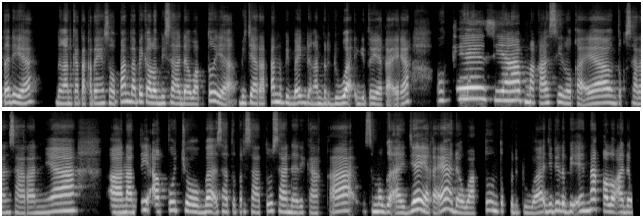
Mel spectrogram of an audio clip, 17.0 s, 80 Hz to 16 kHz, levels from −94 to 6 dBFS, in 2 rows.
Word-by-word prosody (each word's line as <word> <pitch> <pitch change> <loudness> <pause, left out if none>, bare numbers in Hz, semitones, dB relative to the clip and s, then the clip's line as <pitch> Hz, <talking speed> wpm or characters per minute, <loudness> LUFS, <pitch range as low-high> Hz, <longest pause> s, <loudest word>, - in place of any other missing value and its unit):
tadi 240 +3 +2
ya, 235 - 0 0.4
dengan 210 -1 -1
kata-kata 210 0 -4
yang 220 - -3
sopan, 255 +6 -1
tapi 260 0 +1
kalau 230 -4 +2
bisa 220 0 -2
ada 205 0 -1
waktu 205 +6 0
ya - - -6
bicarakan 230 +3 -1
lebih 225 - -3
baik 220 +3 +1
dengan 200 -1 -4
berdua 205 +2 +1
gitu 200 0 -8
ya 200 -3 -1
Kak - - -5
ya? 215 - -1 0.4
Oke, 365 +4 +5
siap. 320 -3 +3
Makasih 235 0 -1
loh 215 -3 -2
Kak 210 - -4
ya 225 +5 +3
untuk 220 -1 -6
saran-sarannya. 210 +5 0 0.4
Eee, 215 -1 +3
nanti 220 +7 -1
aku 245 +4 -1
coba 235 -5 +2
satu 230 -1 -5
per 220 +1 -10
satu 230 +1 -6
saran 235 -4 -1
dari 205 0 -5
Kakak. 230 +8 -2
Semoga 240 -1 +1
aja 200 +6 +1 0.2
ya 215 - -3
Kak 200 - -2
ya - - +4
ada 235 -8 -1
waktu 195 +9 -3
untuk 265 - -8
berdua. 210 -1 -3
Jadi 250 +3 -2
lebih 245 -3 -1
enak 280 +5 +1
kalau 240 -5 +2
ada 220 0 0
230 Hz, 185 wpm, -22 LUFS, 210-260 Hz, 0.4 s, Oke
